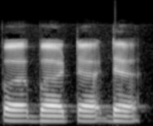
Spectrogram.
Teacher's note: ये आप तभी प्रोड्यूस कर सकते हैं जब आप एयर फ्लो को कम्प्लीटली ब्लॉक करते हैं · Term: स्टॉप्स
